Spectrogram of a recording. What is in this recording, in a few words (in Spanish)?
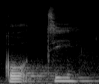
devolver, Otomí, hombre; Posesión; INALI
